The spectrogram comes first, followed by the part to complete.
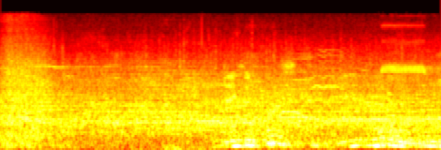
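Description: A TV sports broadcast's replay-transition whoosh, rising and then breaking into a wash of noise at the start, followed by steady stadium crowd noise with faint indistinct voices in the second half.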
